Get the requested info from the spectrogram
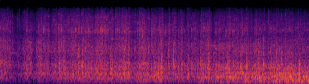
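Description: Drag racing engine idling loudly, a steady rapid beat that grows heavier in the low end near the end.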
